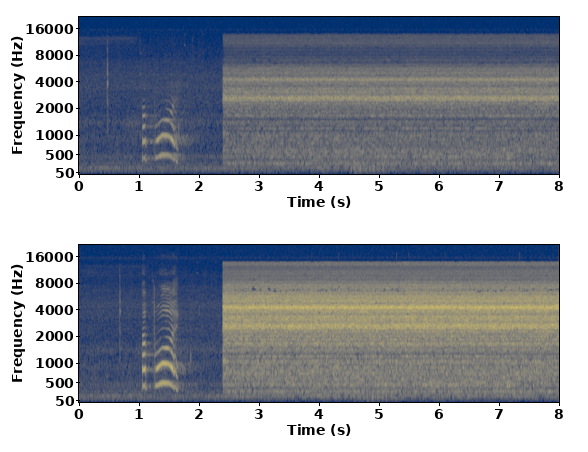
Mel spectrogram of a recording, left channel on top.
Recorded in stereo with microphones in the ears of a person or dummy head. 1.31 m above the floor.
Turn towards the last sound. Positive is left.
turn(degrees=-50)  # may be behind; listen again after turning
